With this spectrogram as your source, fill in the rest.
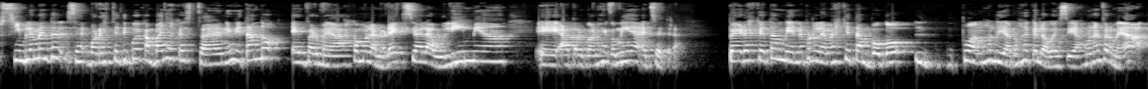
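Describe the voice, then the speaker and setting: In a Venezuelan accent, a woman speaks very fast in a high, raised, projected voice at very even loudness, with audible room echo and noticeable background noise. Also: ordinary pitch variation. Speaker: podcast co-host. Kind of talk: casual chat.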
